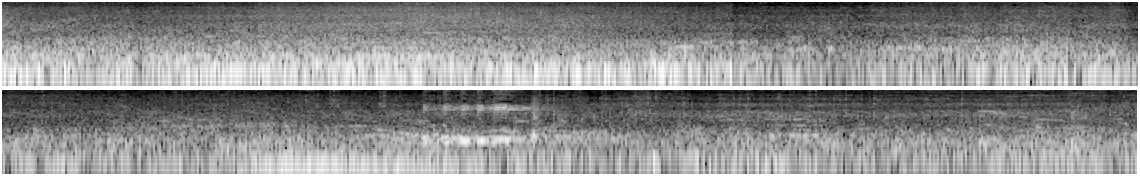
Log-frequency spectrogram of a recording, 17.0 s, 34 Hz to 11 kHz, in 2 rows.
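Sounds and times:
tyres hissing on wet road: 0.0 - 5.4
engine rumble of passing vehicles: 0.0 - 17.0.

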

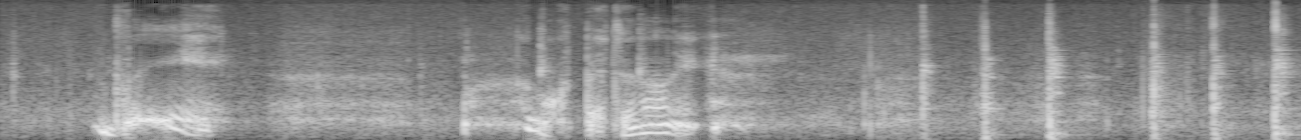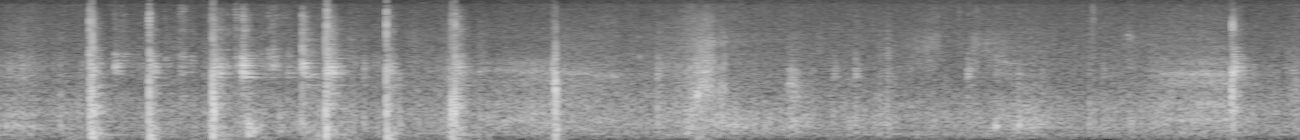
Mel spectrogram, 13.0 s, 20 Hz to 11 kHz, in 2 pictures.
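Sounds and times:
sharp clicks and knocks: 4.6 - 9.4.

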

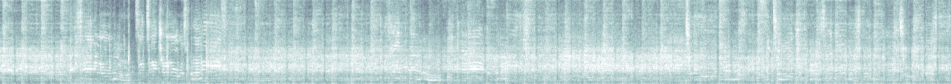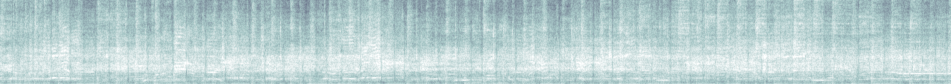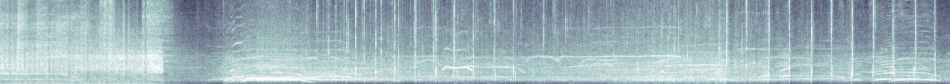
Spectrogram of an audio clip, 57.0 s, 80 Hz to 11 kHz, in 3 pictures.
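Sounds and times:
punk rock band playing: 0.0 - 42.1
person yelling singing: 7.7 - 10.6, 13.6 - 21.0, 21.7 - 39.7.

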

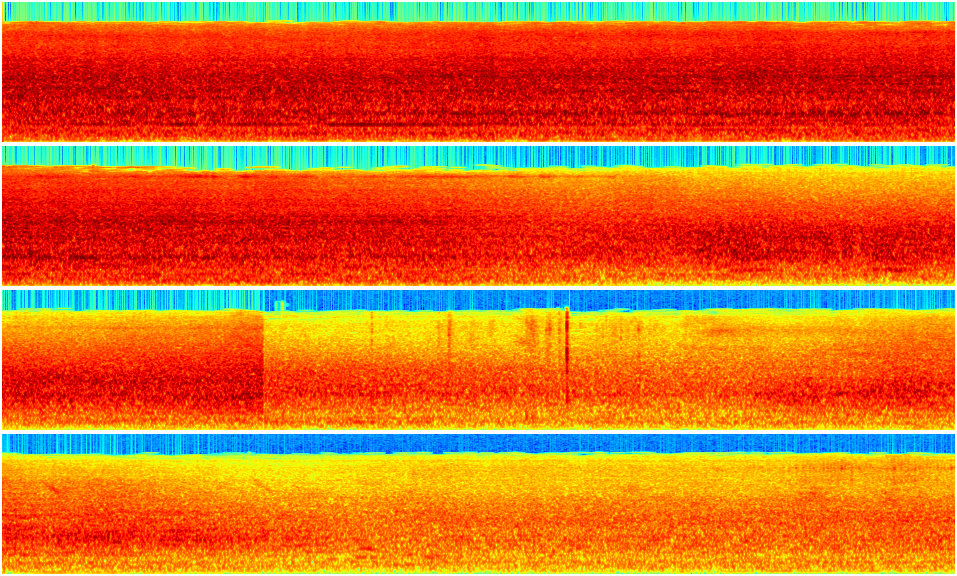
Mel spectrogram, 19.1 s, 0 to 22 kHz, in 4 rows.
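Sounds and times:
train passing close by: 0.0 - 10.9, 16.3 - 19.0.

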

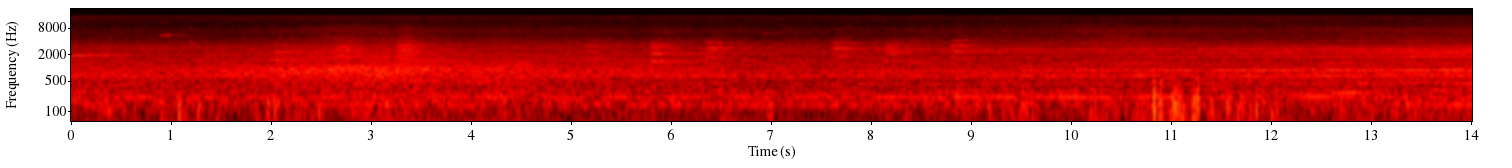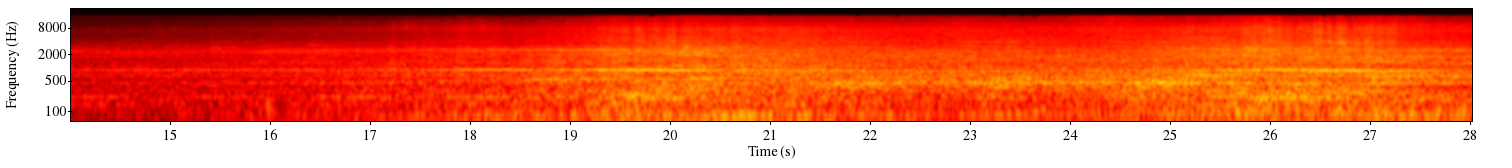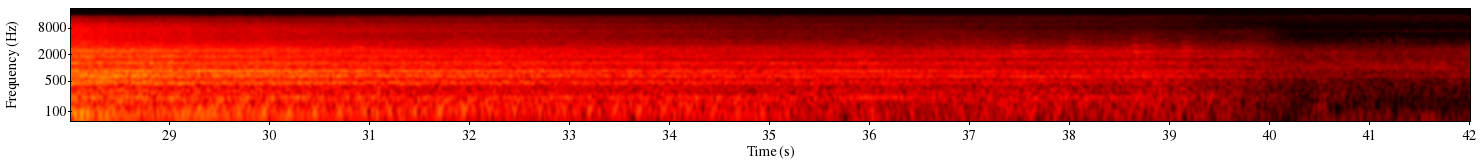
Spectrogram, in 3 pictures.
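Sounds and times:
train wheels rumbling on rails: 7.7 - 39.5.

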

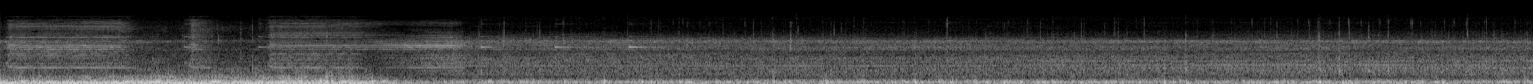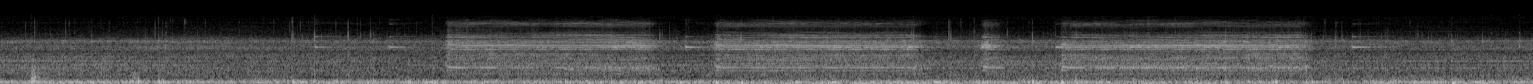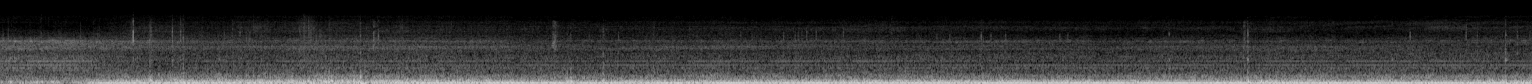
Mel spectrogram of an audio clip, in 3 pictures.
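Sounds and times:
train horn blasts: 0.0 - 5.0, 19.7 - 28.6
deep rumble: 0.0 - 45.9
model train rumbling: 0.0 - 45.9.

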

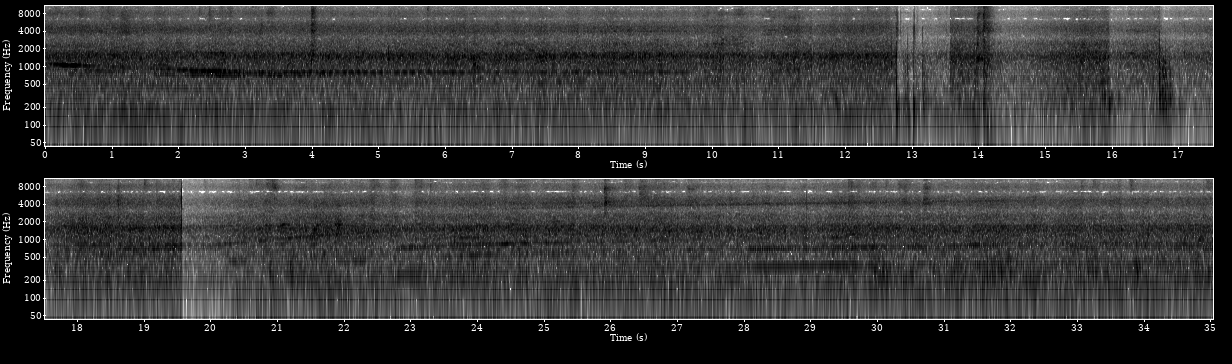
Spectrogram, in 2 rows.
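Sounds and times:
subway car wheels on rails: 0.0 - 35.0.

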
